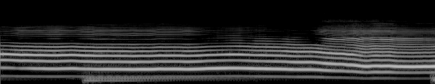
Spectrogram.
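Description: A man wailing in one long, held cry that sinks in pitch near the end, over a low steady tone.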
